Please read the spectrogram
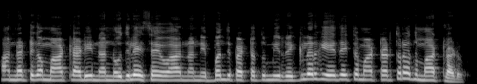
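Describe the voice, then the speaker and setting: Fast-talking, emphatic woman counsellor. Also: medium pitch, level tone, darkish tone, highs cut off. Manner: emphatic, exhorting. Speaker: counsellor on a talk show. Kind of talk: forceful counselling advice.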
